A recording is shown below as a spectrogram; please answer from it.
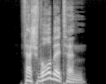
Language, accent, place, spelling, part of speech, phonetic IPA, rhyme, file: German, Germany, Berlin, verschwurbelten, adjective, [fɛɐ̯ˈʃvʊʁbl̩tn̩], -ʊʁbl̩tn̩, De-verschwurbelten.ogg
- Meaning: inflection of verschwurbelt: 1. strong genitive masculine/neuter singular 2. weak/mixed genitive/dative all-gender singular 3. strong/weak/mixed accusative masculine singular 4. strong dative plural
